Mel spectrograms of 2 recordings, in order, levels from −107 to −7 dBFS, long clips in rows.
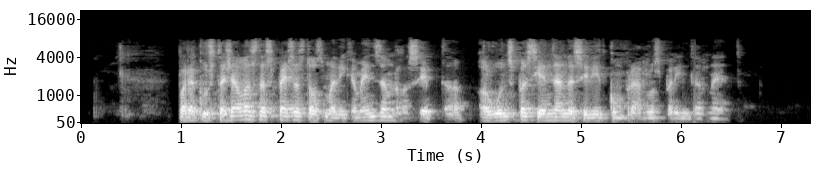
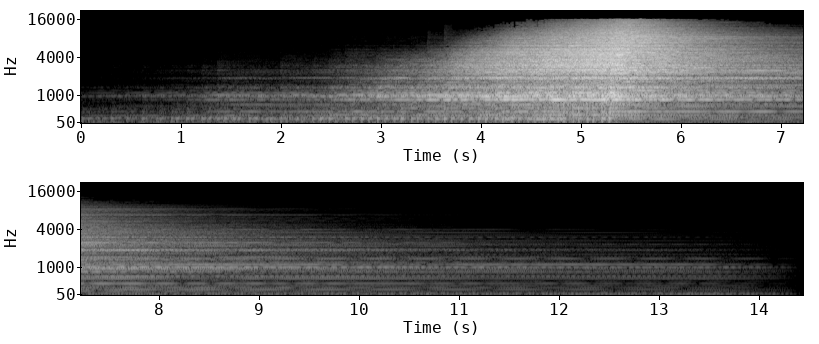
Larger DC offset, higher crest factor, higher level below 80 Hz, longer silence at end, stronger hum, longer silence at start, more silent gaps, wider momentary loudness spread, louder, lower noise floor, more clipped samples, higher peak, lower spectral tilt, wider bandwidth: neither; second, 18 dB vs 24 dB; first, -60 dBFS vs -70 dBFS; second, 0.85 s vs 6.95 s; neither; second, 1 s vs 2.95 s; neither; second, 10 LU vs 28 LU; about the same, -18 LUFS vs -18 LUFS; first, -87 dBFS vs -82 dBFS; neither; about the same, 0 dBFS vs -2 dBFS; first, -5 dB/octave vs 2 dB/octave; second, 8 kHz vs 16.5 kHz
